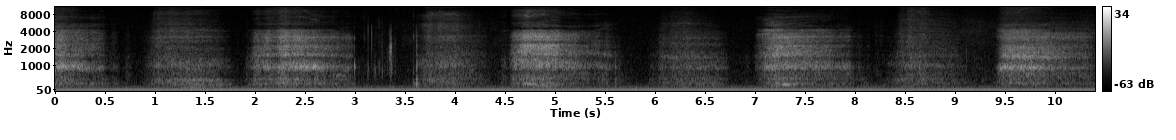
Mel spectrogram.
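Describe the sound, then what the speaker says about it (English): A person takes a series of deep breaths in and out while holding a strong core yoga pose. The breaths come in five slow, even cycles, close and fairly soft, with a low steady hum underneath. "5 deep breaths"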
